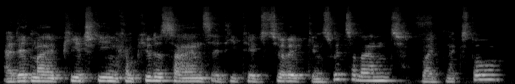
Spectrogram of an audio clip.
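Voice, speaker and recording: Austrian guy giving an online lecture, clear and a bit jokey, echoey call audio. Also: a little high, moderate pace, mellow. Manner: clear, explanatory, lightly humorous. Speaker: guest lecturer, professor. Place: indoors, home or office, virtual background. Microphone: video call webcam. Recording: roomy video call audio.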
